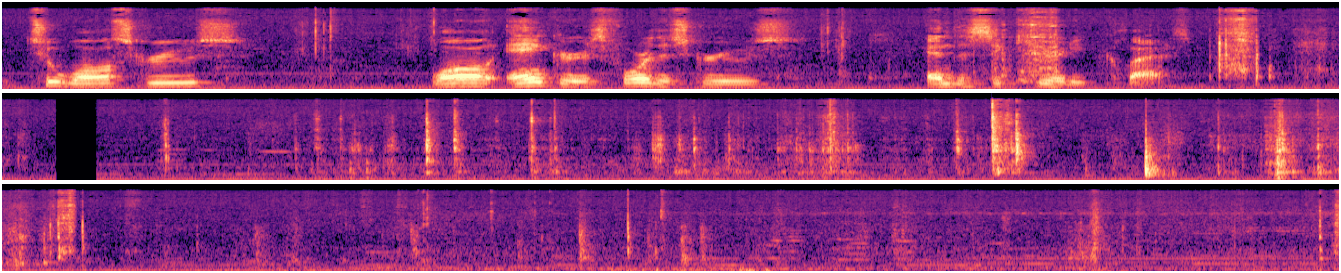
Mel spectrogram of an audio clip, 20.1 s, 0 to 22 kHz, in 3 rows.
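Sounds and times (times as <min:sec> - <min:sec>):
hands handling plastic parts: 0:08.2 - 0:13.8.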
